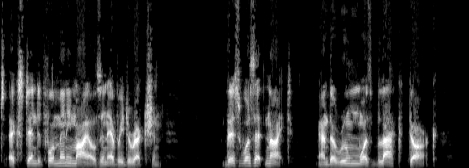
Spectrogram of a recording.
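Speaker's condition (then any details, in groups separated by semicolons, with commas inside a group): No condition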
